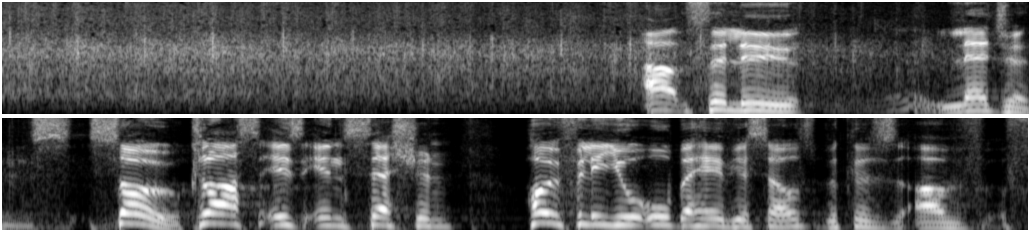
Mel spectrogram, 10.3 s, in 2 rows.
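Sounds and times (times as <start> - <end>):
audience round of applause: 0.0 - 5.6
speech: 3.2 - 10.2.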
